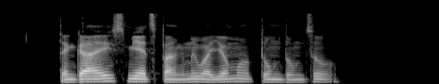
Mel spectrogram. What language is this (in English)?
Copainalá Zoque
